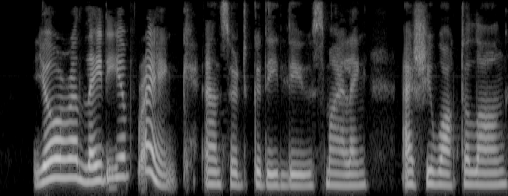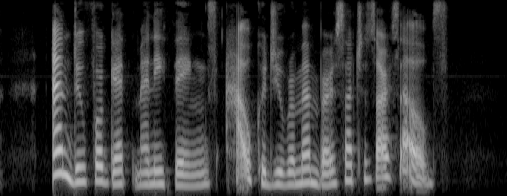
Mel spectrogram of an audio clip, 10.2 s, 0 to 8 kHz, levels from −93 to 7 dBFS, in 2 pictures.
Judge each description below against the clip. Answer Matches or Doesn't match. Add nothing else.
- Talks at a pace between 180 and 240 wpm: Doesn't match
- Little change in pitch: Doesn't match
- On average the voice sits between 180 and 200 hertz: Matches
